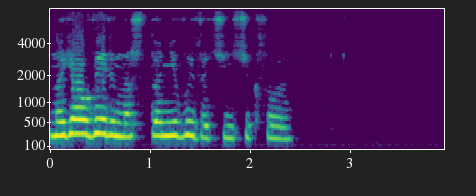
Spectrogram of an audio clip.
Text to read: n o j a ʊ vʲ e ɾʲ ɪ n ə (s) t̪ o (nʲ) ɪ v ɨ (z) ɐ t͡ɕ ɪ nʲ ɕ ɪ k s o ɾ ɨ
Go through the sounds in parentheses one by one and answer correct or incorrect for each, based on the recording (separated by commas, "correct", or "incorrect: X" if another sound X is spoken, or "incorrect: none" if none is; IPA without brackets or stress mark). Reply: incorrect: ʂ, correct, correct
